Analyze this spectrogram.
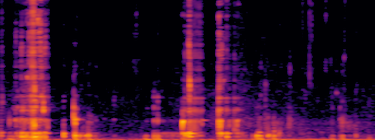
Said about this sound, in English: I really wanted you to get that gulping sound. It was a good one, some ASMR Yeah. for the folks at home.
